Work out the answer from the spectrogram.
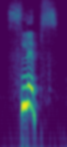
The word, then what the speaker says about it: SNP: based DNA difference snps single nucleotide polymorphism pronounced as Snips occur in human this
